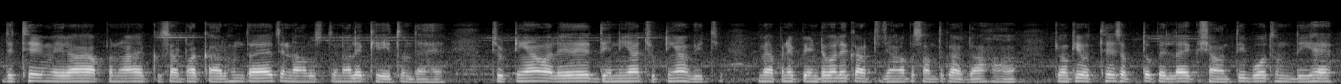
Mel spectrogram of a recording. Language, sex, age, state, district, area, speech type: Punjabi, male, 18-30, Punjab, Kapurthala, urban, spontaneous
